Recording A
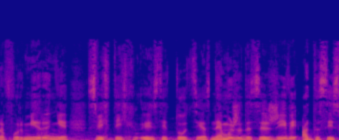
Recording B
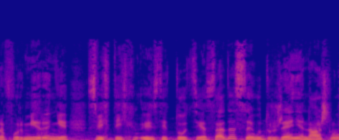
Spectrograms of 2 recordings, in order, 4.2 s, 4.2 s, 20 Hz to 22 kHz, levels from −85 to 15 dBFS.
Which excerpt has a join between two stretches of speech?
A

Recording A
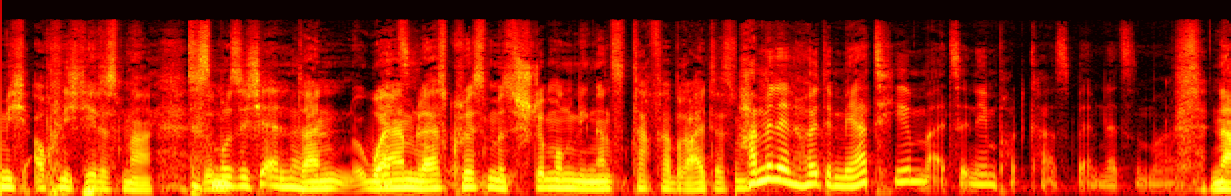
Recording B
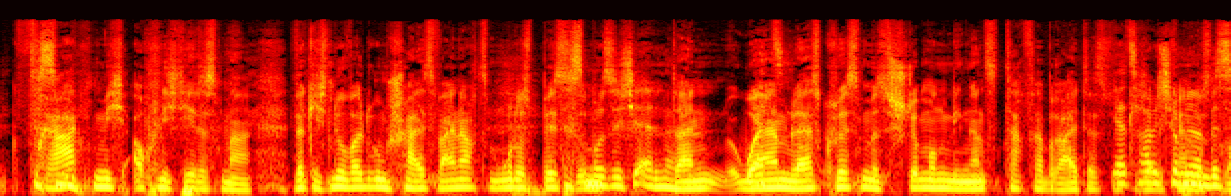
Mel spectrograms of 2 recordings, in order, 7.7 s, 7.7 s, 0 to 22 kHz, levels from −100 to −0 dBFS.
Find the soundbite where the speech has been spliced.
A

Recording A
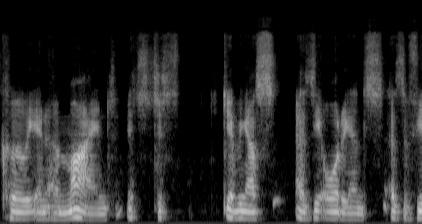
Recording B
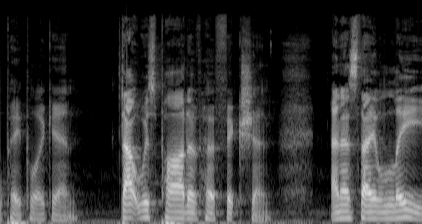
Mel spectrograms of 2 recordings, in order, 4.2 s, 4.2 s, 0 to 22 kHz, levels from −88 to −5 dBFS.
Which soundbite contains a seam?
B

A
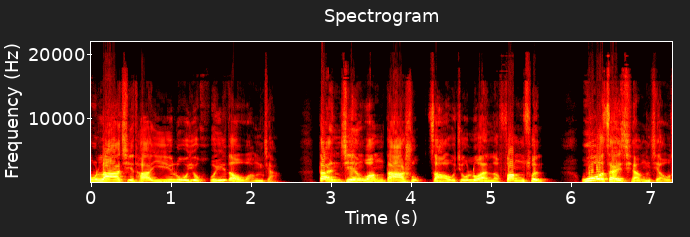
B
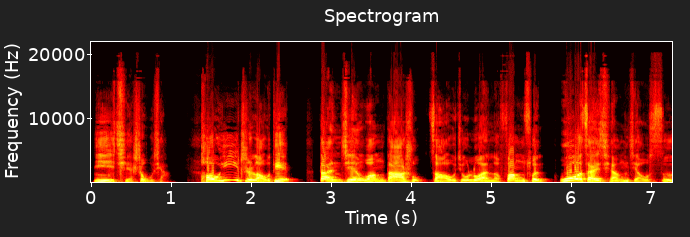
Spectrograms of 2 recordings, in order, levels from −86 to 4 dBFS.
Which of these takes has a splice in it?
B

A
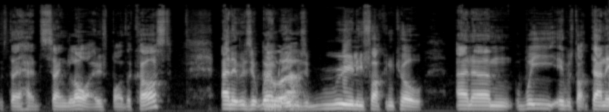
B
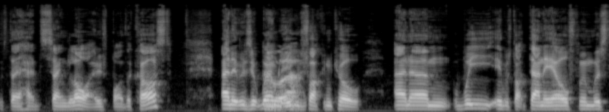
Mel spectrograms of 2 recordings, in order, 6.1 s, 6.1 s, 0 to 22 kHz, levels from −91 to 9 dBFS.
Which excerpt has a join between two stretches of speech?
B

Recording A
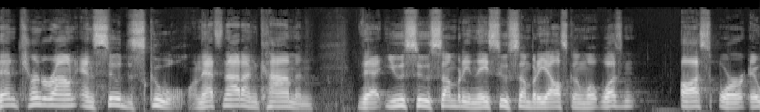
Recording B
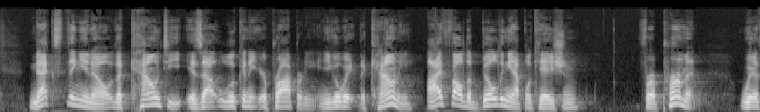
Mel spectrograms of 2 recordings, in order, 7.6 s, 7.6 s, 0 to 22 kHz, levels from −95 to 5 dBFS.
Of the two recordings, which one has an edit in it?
B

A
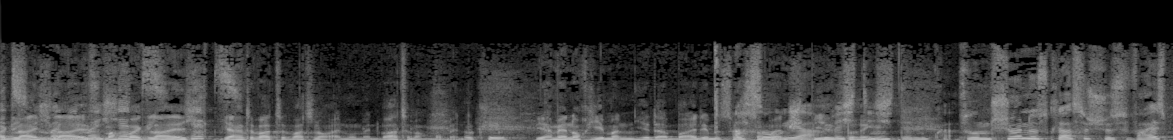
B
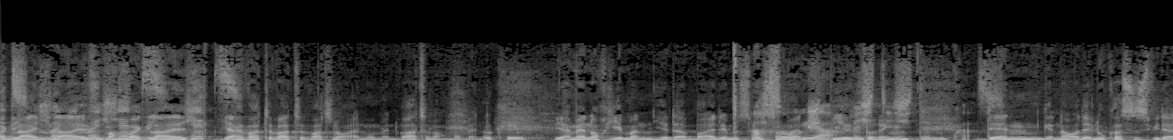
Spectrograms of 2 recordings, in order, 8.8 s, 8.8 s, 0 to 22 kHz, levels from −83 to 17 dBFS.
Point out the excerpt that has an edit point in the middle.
A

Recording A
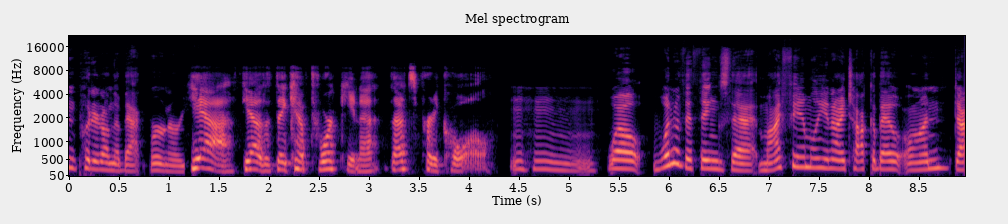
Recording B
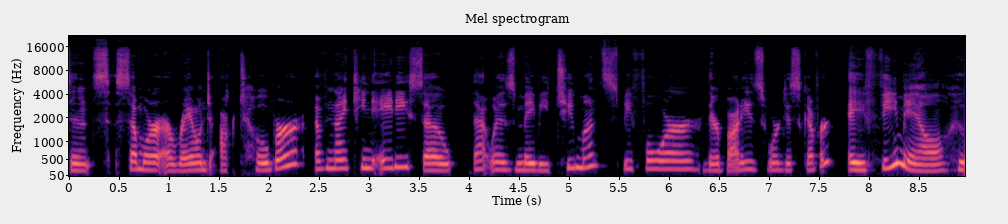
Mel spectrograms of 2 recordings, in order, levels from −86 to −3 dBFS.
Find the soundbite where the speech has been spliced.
A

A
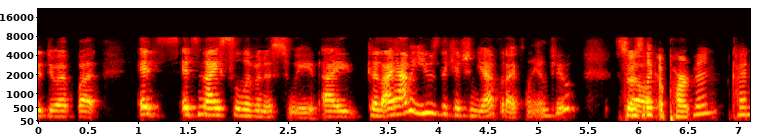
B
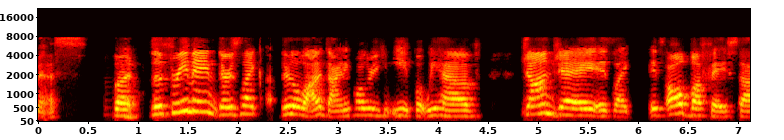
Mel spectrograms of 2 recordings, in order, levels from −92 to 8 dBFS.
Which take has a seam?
B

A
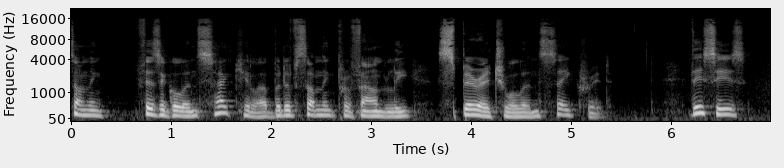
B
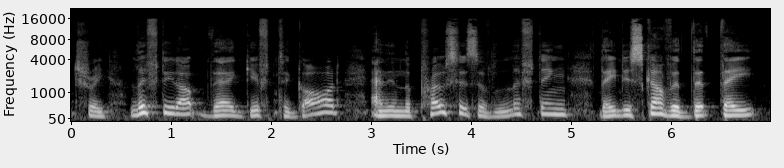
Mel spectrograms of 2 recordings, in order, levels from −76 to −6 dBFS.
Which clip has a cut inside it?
A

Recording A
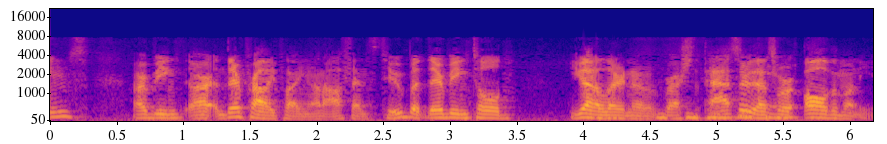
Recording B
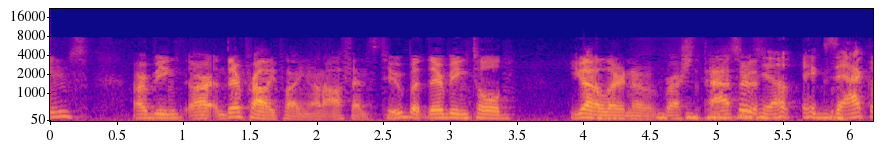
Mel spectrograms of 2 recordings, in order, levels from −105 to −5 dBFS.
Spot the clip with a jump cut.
B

